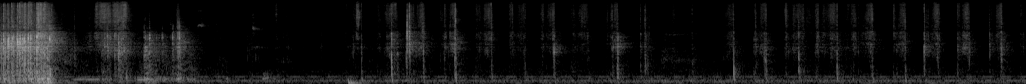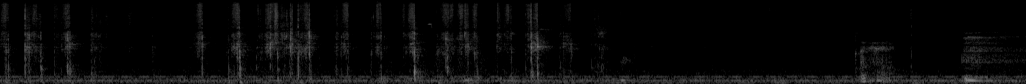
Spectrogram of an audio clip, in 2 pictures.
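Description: Cards being shuffled repeatedly during a tarot reading, a crisp riffle at the start followed by long stretches of rapid flicking and tapping, close to the microphone.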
